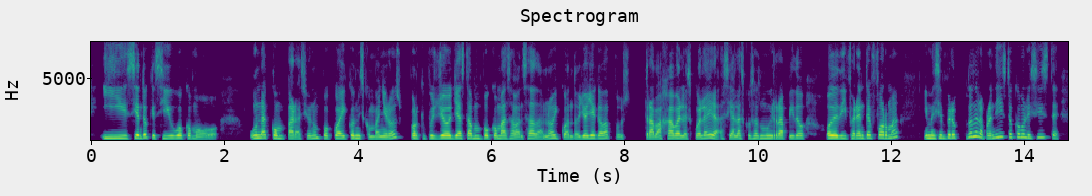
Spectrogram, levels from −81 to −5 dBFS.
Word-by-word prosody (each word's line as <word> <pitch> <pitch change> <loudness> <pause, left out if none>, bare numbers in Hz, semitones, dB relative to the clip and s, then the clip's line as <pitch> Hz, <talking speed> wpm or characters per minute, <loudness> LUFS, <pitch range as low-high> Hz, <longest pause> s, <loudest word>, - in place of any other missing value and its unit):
y 215 -1 -1
siento 230 +4 +4
que 200 - -2
sí 195 -1 -4
hubo 200 +1 +2
como 190 - -5 0.4
una 230 +2 +2
comparación 190 -3 -1
un 225 +1 -4
poco 200 0 -1
ahí 195 -2 +2
con 200 +1 +2
mis 200 - -2
compañeros, 180 +11 -2
porque, 200 -2 0
pues, 195 +1 -1
yo 200 +1 +6
ya 200 +1 +3
estaba 195 0 +1
un 195 - -7
poco 200 -1 +1
más 190 -1 0
avanzada, 180 0 -2
¿no?, 200 +6 -1
y 225 - -8
cuando 175 -1 -4
yo 195 +2 +2
llegaba, 210 +3 +2
pues, 160 -9 -13 0.2
trabajaba 185 +2 +1
en 190 - 0
la - - -1
escuela 190 +3 -2
y 240 - +4
hacía 185 -2 -3
las 185 0 -2
cosas 195 0 -4
muy 195 0 0
rápido 190 +1 -1 0.3
o 205 - +7
de 200 -1 +10
diferente 200 +4 0
forma, 235 +5 0 0.4
y 205 - +2
me 215 - +5
decían: 215 0 -2
"Pero, 240 0 +1
¿dónde 325 +4 +3
lo 275 - +2
aprendiste?", 270 +8 -1
o - - -9
"¿cómo 280 0 0
lo 235 - 0
hiciste?", 265 +4 -6
200 Hz, 220 wpm, -22 LUFS, 190-220 Hz, 0.4 s, de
